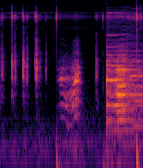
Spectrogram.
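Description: A quick series of light clicks, a brief snatch of voice about a second in, then music cutting in about one and a half seconds in.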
